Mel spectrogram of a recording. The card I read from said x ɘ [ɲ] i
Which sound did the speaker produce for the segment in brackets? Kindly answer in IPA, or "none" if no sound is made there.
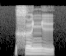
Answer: ɲ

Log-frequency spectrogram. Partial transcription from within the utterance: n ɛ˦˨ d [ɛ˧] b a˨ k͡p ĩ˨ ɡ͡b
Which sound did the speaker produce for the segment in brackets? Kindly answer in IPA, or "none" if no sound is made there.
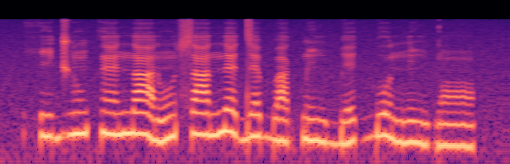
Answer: ɛ˧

